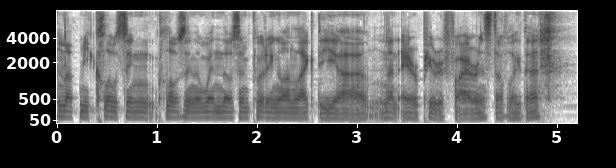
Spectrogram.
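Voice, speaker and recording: Against music in the background, a man with a fairly low pitch talks at a fairly quick pace with hardly any pauses, fairly even intonation and very even loudness. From Sweden. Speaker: vtuber streamer. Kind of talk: casual chat. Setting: live stream.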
